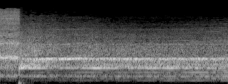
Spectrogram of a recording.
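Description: Electronic dance music breakdown: the drums and full-range sound cut out just after the start, leaving a held synthesizer chord with no beat.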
